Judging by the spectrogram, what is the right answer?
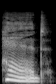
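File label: "haired", British English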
